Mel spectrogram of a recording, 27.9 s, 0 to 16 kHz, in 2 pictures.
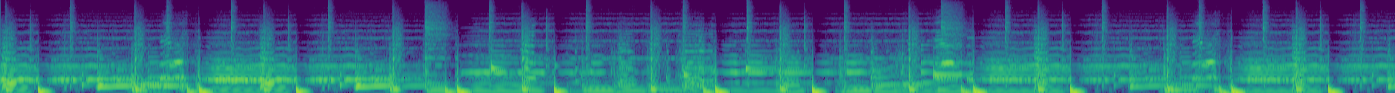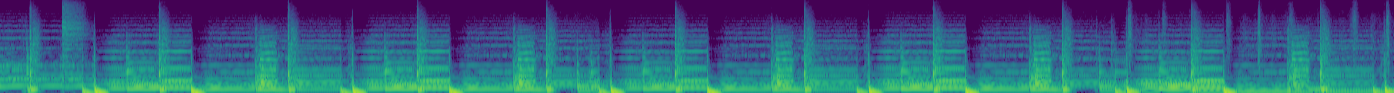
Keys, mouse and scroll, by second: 0.1 alt+click, 2.9-3.6 alt+scroll up 2, 3.6-4.1 scroll down 1, 4.2 alt+click, 10.3 Tab, 11.2 scroll up 1, 11.9-12.6 scroll down 1, 12.7 Tab, 13.3 Tab, 13.5 alt+click, 15.0 alt+l.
